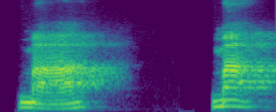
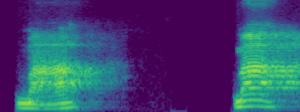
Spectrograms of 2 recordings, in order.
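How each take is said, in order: The two takes are said the same way.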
